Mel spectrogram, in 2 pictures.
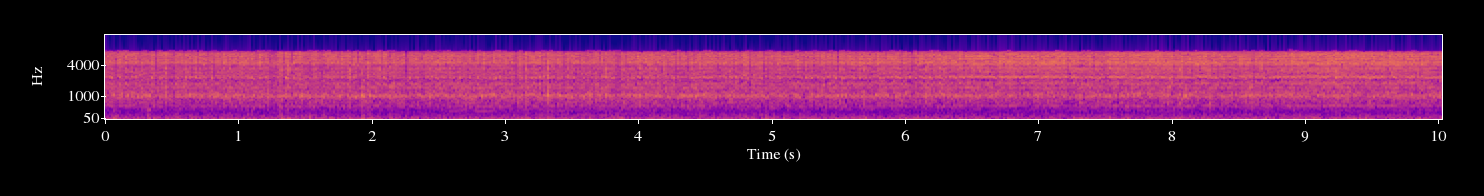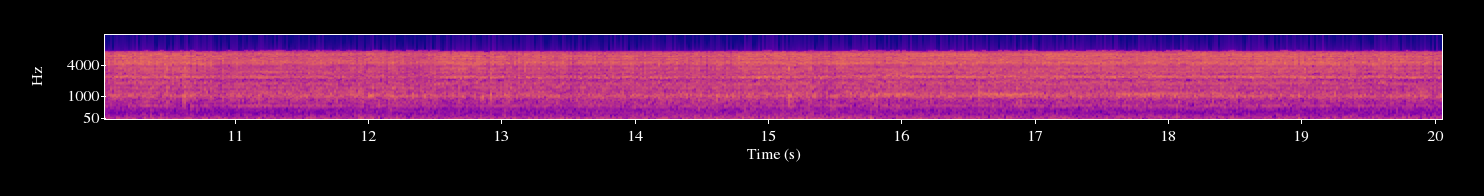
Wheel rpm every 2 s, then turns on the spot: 160, 160, 160, 160, 160, 160, 150, 150, 160, 160.
none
